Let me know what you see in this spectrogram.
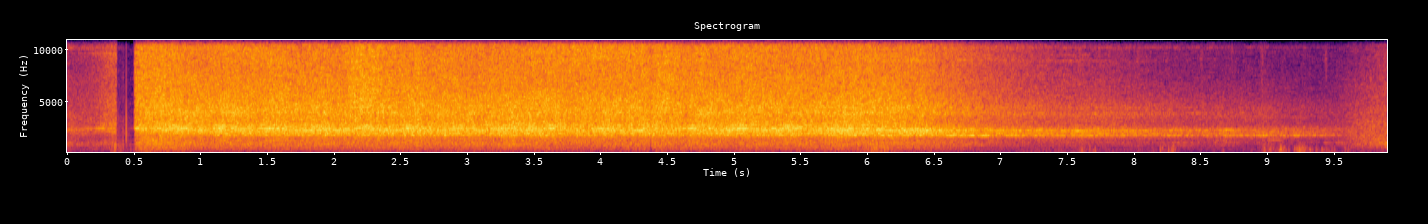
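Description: Shinkansen bullet train passing at high speed: a loud rushing noise with a steady high whine, which starts abruptly about half a second in. Over the last few seconds it fades away and the whine drops slightly in pitch.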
